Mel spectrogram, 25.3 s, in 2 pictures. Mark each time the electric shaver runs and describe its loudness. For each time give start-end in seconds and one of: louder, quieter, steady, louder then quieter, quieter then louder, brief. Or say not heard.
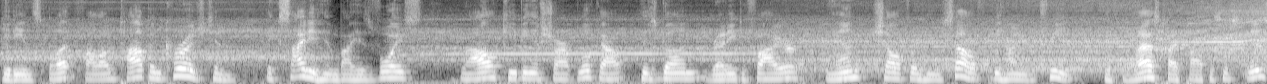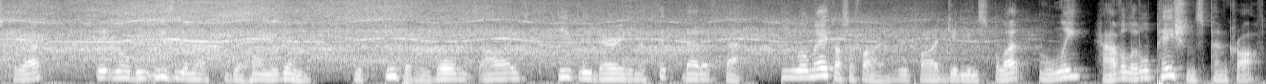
not heard.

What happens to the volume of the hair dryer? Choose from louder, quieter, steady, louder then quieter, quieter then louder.
louder then quieter.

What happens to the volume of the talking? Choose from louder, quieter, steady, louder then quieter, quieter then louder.
steady.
